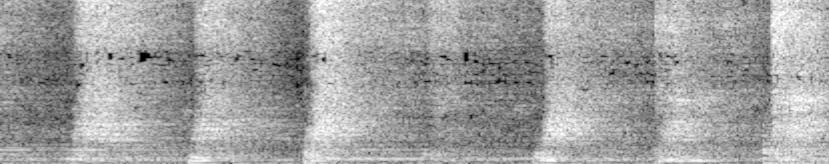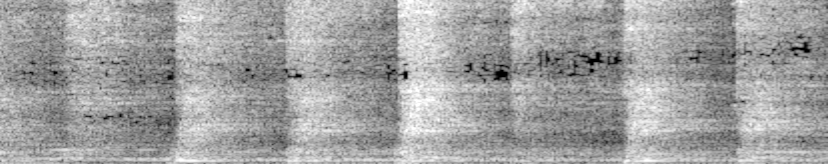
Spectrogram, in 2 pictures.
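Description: Procession gongs and large hand cymbals struck together in a slow, steady beat, a crash a little more often than once a second, each ringing on into the next.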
